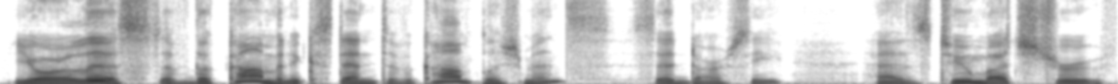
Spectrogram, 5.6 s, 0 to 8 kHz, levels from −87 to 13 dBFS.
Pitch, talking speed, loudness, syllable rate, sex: 175 Hz, 150 wpm, -18 LUFS, 4.0 syllables/s, female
